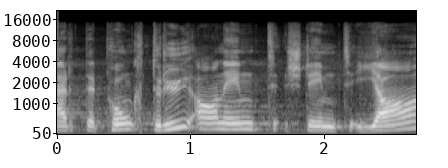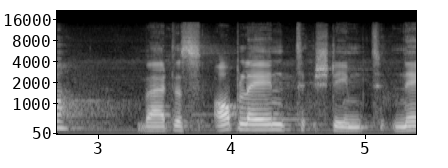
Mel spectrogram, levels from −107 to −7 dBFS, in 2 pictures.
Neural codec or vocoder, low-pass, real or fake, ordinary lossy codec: none; 14.4 kHz; real; none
